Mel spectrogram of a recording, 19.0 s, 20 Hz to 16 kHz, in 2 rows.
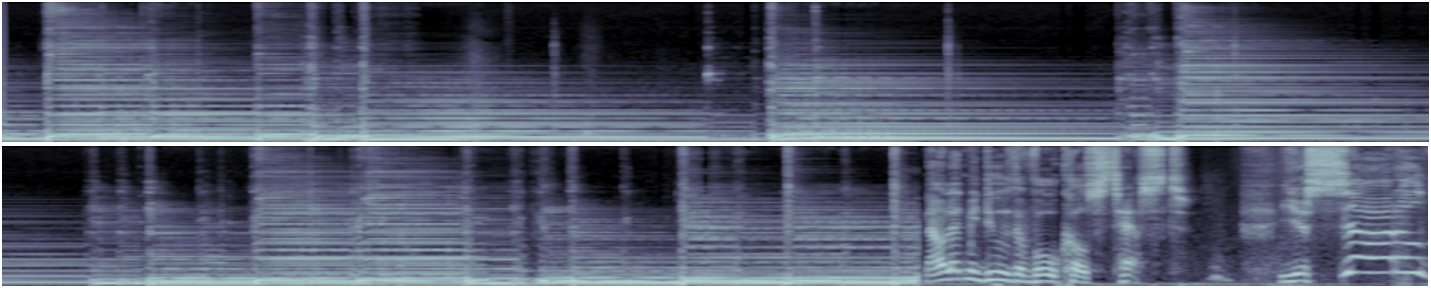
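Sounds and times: acoustic guitar strummed chords: 0.0 - 15.7.

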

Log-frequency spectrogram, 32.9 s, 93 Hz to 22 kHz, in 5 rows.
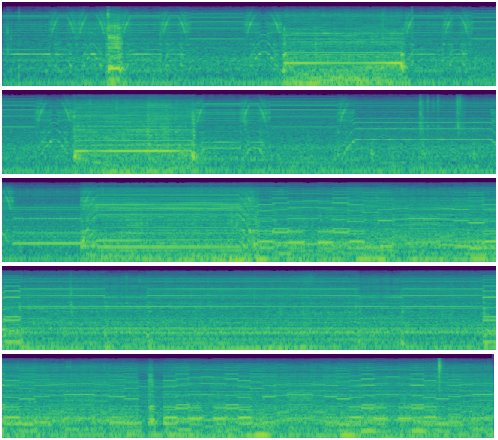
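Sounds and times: printer stepper motors whining: 0.2 - 32.9.

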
